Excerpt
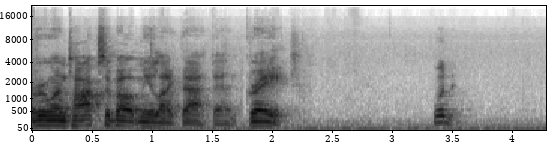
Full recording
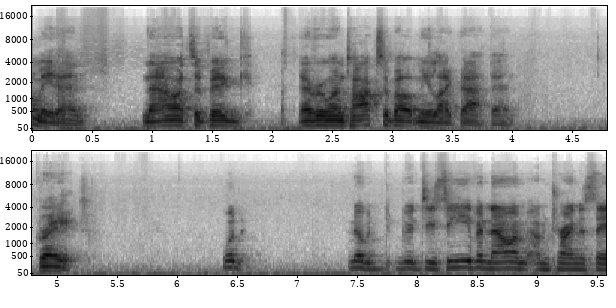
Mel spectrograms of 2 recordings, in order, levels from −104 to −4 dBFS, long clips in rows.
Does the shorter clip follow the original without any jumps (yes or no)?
no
